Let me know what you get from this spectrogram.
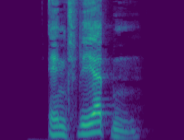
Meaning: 1. to devalue 2. to invalidate 3. to punch, to stamp, to validate
- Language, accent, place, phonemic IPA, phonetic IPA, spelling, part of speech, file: German, Germany, Berlin, /ɛntˈveːʁtən/, [ʔɛntˈveːɐ̯tn̩], entwerten, verb, De-entwerten.ogg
